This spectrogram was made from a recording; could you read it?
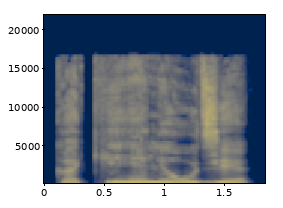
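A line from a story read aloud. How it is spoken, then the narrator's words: Drawled. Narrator (Russian): протянула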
